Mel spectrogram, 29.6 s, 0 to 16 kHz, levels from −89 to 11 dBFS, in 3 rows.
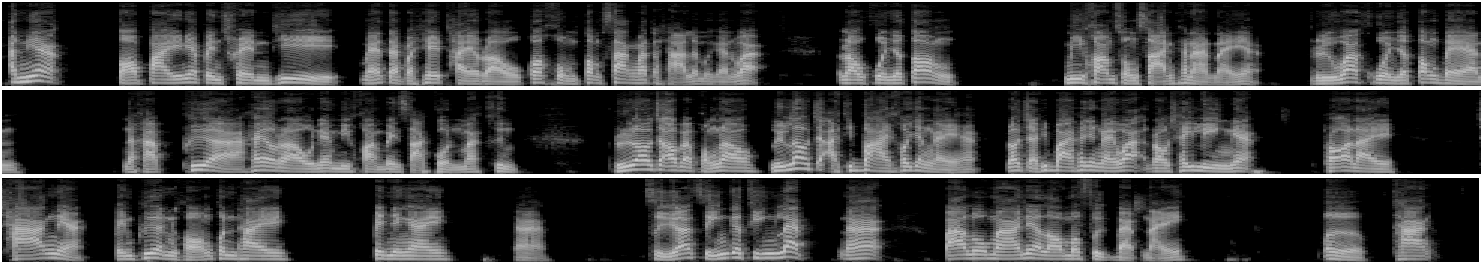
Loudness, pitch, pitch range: -18 LUFS, 140 Hz, 120-160 Hz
